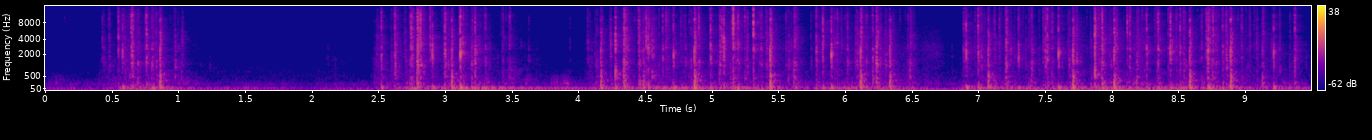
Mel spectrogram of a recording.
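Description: Both hands type with their fingertips on a compact mechanical keyboard with plastic keycaps in a grey frame, lying on a purple rug. Rapid, bright clicky key taps come in bursts separated by short pauses, over a steady low hum.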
